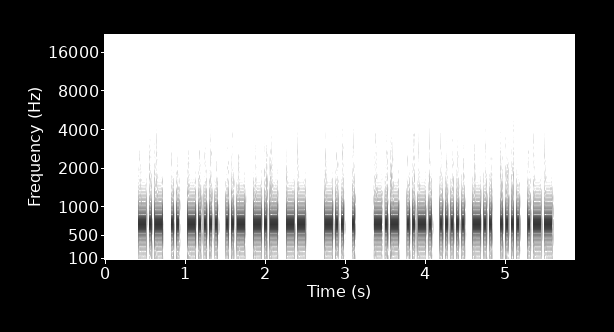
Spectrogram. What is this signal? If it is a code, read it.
Morse code, heard as a keyed tone, about 36 wpm, 700 Hz. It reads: KI6UKM DE KF5DHW
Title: USA Callsign DE Callsign - 6 Characters - 35wpm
